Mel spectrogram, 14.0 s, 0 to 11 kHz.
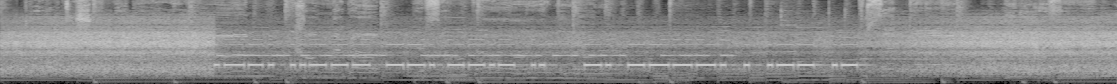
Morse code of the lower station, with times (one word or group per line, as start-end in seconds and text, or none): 2.7-6.8 P2GQI
7.3-10.7 N9EWA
